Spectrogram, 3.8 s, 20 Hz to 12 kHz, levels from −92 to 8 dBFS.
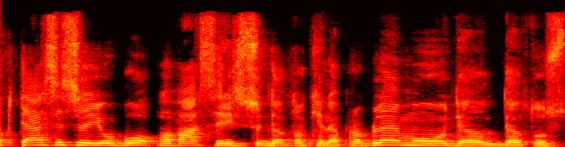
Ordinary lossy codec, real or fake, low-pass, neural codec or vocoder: AAC, 64 kbps; real; 10.8 kHz; none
